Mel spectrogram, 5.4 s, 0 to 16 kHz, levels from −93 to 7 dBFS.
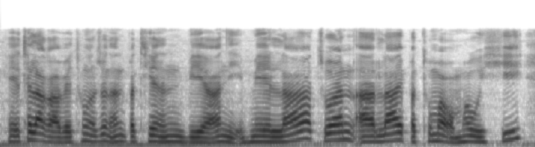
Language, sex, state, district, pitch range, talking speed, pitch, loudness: Mizo, male, Mizoram, Aizawl, 135-175 Hz, 225 wpm, 145 Hz, -14 LUFS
